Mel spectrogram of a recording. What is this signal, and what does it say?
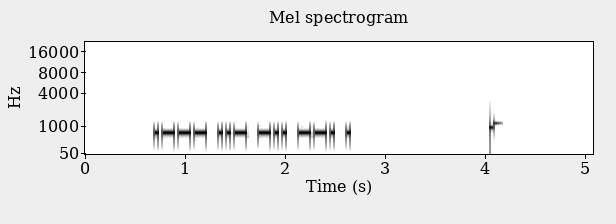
Morse code, heard as a keyed tone, about 30 wpm, 700 Hz. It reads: JUDGE
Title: Five Letter Words - 30wpm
